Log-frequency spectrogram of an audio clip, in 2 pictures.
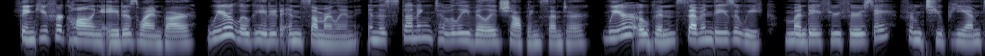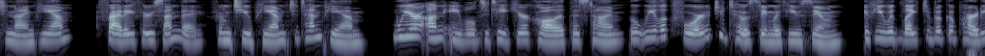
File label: Telephony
